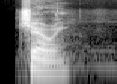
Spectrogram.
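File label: "Cherry", pronunciation; Frutas; fruits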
